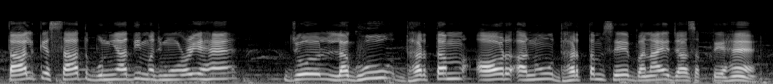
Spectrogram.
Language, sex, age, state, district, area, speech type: Urdu, male, 30-45, Bihar, Saharsa, urban, read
